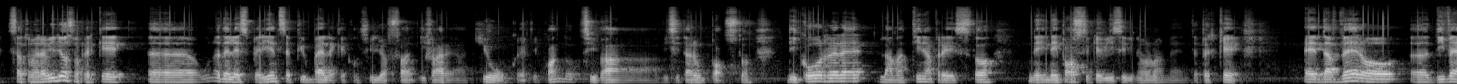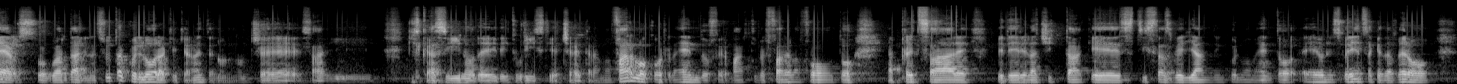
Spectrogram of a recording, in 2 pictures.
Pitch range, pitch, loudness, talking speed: 100-115 Hz, 105 Hz, -20 LUFS, 170 wpm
